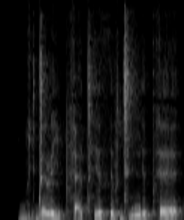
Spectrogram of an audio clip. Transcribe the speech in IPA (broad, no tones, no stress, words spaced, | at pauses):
bḭdɛɭi pʰæ̰tʰɪ θɪvd͡zḭŋɪ pʰɛ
